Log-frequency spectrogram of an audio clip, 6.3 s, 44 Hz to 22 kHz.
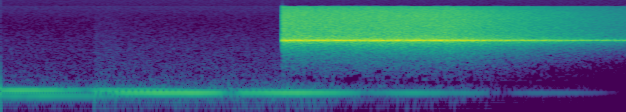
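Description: UVI Falcon 3 "Distant Memory" ambient synth preset played from a keyboard: deep held bass notes, then about three seconds in a high steady whistle-like tone over a hiss starts abruptly while the low notes die away, the high tone slowly fading.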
